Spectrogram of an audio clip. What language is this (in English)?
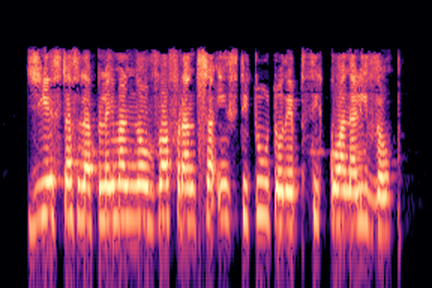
Esperanto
